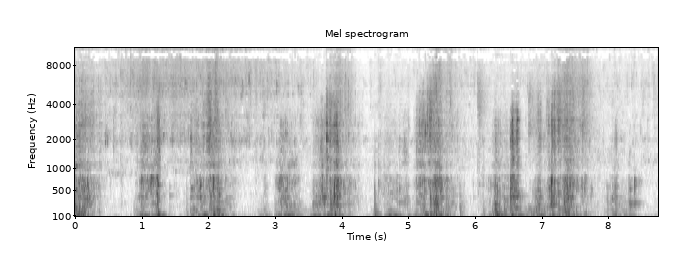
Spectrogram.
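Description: Water flushes through a drain pipe in lumpy surges, gurgling and rushing in repeated rolling waves that swell and fade, close and fairly loud.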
